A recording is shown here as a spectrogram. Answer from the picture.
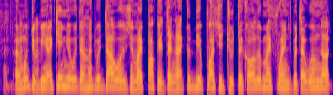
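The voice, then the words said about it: Soft, childlike French-accented voice. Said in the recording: “She had this soft French, vulnerable way ... she sounds like an infant ... She literally talked like this.”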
